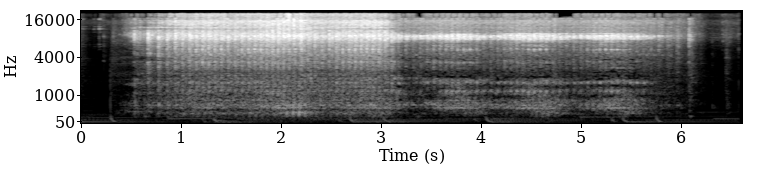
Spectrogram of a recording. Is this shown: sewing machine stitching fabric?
yes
